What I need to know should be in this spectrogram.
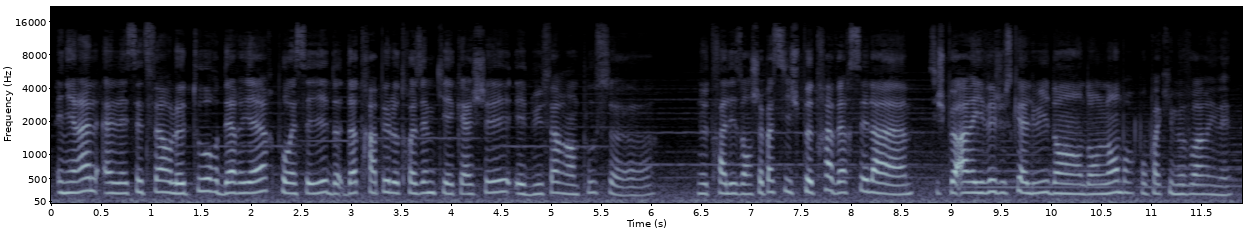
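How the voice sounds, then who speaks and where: A French woman describes what her character does in a tabletop game. She talks at a mid pitch in a quick, matter-of-fact way. Faint music plays underneath. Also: fairly even intonation, a little mellow. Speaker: player. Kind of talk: casual tabletop play.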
